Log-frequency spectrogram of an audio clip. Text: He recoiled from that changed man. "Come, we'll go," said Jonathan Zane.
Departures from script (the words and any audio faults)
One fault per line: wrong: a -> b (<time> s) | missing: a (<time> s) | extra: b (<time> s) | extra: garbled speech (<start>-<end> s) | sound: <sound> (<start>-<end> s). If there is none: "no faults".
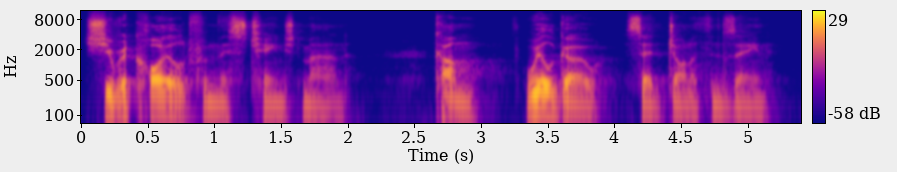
wrong: He -> She (0.0 s)
wrong: that -> this (1.0 s)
